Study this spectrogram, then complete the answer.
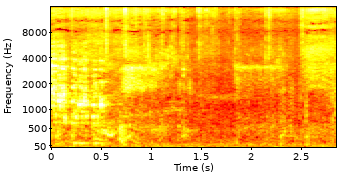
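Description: A turkey gobbles in a short burst of rapid, rattling calls near a farmyard poultry pen, followed by quieter background noise.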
